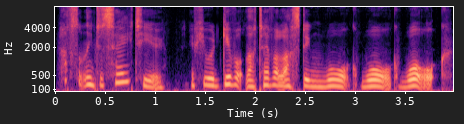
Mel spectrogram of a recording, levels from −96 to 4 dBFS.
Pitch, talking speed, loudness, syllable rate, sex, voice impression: 185 Hz, 255 wpm, -17 LUFS, 6.1 syllables/s, female, feminine, adult-like, relaxed, weak, fluent, slightly raspy, intellectual, unique, elegant, slightly strict, sharp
